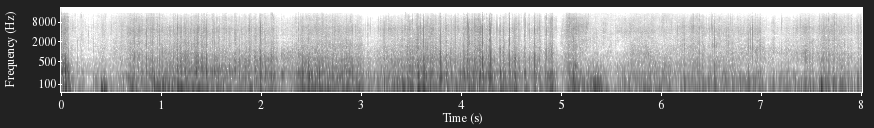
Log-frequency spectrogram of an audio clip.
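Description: A rectangular pink porous synthetic kitchen sponge, soft and solid, is held in both hands right at the microphone while fingertips squeeze and rub it. The result is a close, muffled, bass-heavy crackling and crinkling rustle with uneven surges and a few sharper bursts. It stays dense and low throughout, with little brightness.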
